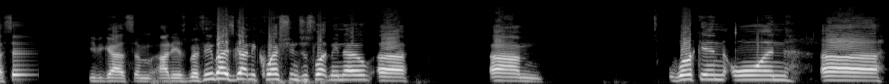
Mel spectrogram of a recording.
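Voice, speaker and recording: High-voiced man rambling on a live stream. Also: no echo. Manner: rambling, filler-heavy, easygoing. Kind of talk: casual live-stream chat. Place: outdoors in a backyard.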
